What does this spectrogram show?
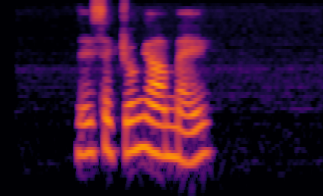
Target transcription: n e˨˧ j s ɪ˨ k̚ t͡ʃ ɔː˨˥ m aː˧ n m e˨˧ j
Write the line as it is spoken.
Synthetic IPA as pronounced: n e˨˧ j s ɪ˨ k̚ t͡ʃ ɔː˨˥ ŋ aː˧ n m e˨˧ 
